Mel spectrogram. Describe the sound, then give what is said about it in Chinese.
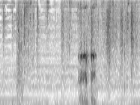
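Toad croaking among dense forest trees: a few short, rasping croaks cluster near the middle, one burst stronger than the rest, over a faint steady low hum, with no voices. “李云说这话的时候，用一种近乎是怜惜与不舍的表情看着蹦蹦跳跳的蛤蟆。”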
